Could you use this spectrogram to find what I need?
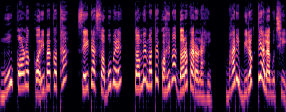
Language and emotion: Odia, angry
